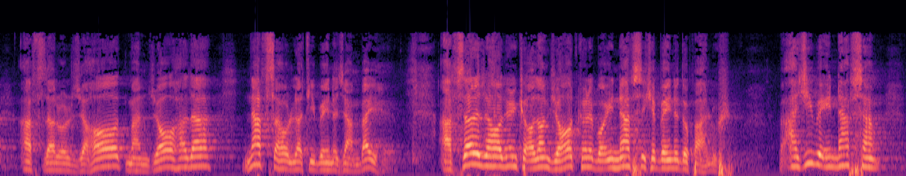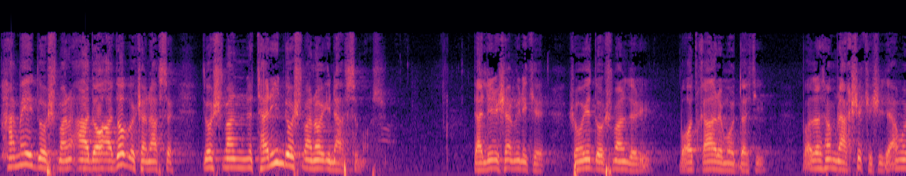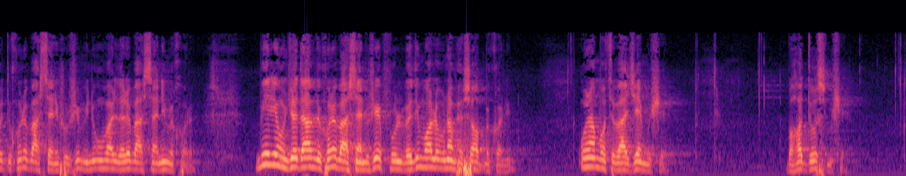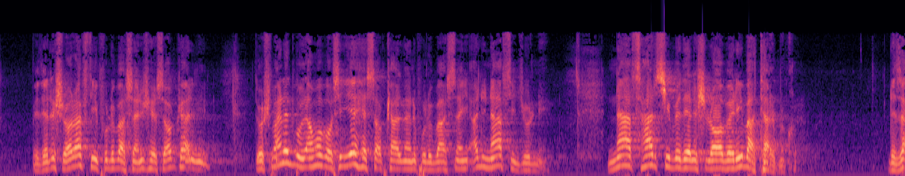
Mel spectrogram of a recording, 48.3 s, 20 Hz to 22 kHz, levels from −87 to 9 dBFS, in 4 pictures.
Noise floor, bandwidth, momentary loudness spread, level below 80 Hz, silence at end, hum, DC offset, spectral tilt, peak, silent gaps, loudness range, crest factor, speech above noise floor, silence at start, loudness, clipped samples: -50 dBFS; 11.5 kHz; 15 LU; -38 dBFS; 0 s; none; under 0.1%; -5 dB/octave; 0 dBFS; none; 6 LU; 16 dB; 35 dB; 0 s; -15 LUFS; under 0.1%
